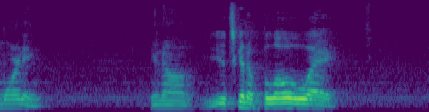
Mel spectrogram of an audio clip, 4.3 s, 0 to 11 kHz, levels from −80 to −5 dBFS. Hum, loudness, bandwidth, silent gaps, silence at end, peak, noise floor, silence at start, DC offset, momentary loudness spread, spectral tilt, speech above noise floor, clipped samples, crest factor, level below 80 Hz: none; -31 LUFS; 10 kHz; none; 0.95 s; -16 dBFS; -62 dBFS; 0 s; under 0.1%; 17 LU; -5.5 dB/octave; 32 dB; under 0.1%; 16 dB; under -90 dBFS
